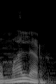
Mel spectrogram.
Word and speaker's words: маляр: Ударение, я запутался, какое надо ставить. Что-то забыл, вылетело мне с головы. Маляр, да, или маляр? – Маляр.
